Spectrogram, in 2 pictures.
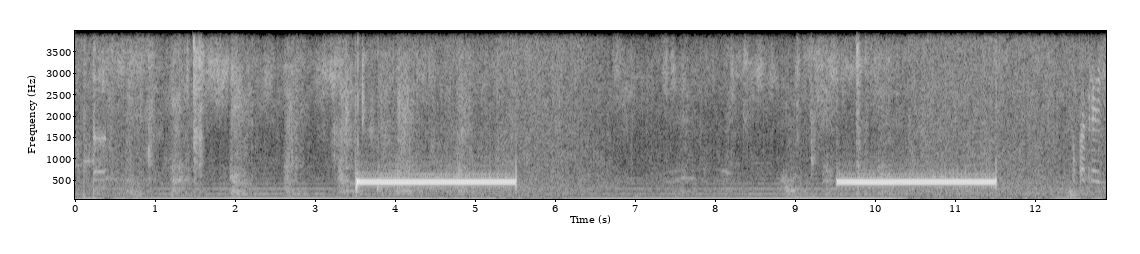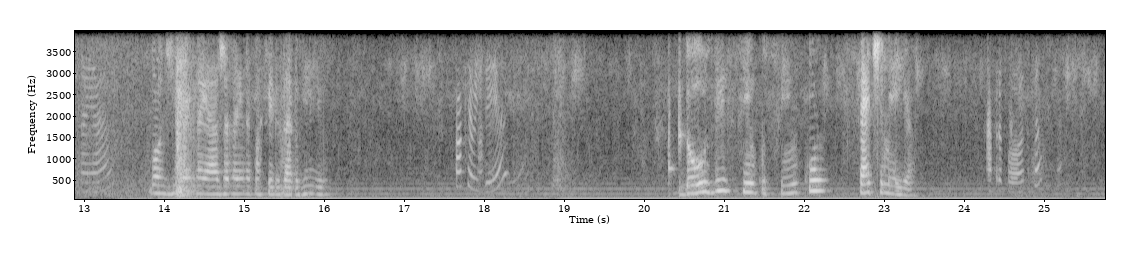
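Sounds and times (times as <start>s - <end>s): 
constant low hum: 0.0s - 25.7s
telephone line beeps during a call transfer: 3.5s - 5.6s, 9.5s - 11.5s
speech: 14.0s - 16.2s, 20.4s - 23.5s, 24.3s - 25.1s.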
